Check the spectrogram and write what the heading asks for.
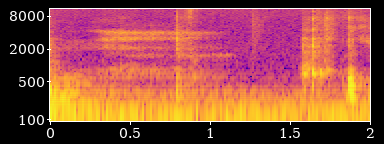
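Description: A sharp click, then a few faint light clicks as a clear plastic Cirkul water bottle is handled, over a low steady hum.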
